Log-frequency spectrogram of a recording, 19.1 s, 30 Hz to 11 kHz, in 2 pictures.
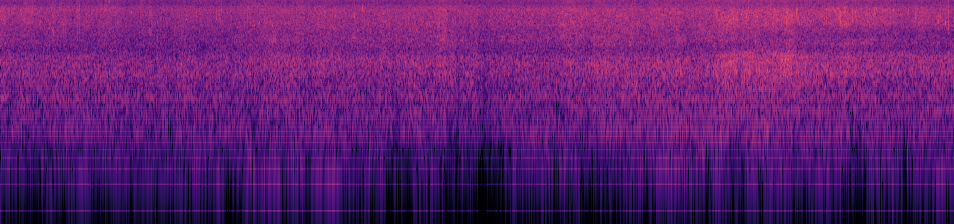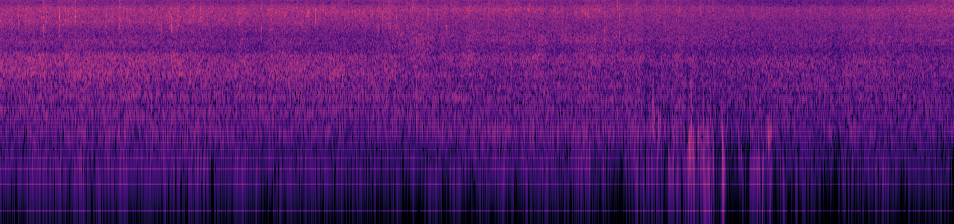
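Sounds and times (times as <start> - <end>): strong storm wind rushing: 15.9 - 17.4.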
